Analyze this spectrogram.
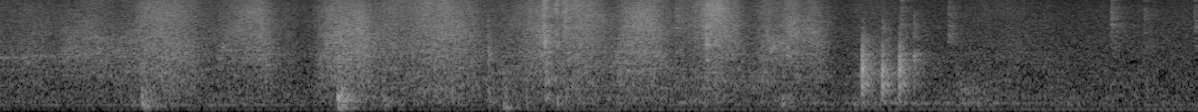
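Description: Footsteps and the swish of a heavy winter coat as a man walks, about two steps a second, with a few light clicks about four seconds in.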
